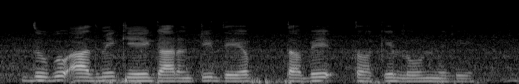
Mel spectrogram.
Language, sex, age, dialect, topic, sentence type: Bhojpuri, female, 18-24, Northern, banking, statement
